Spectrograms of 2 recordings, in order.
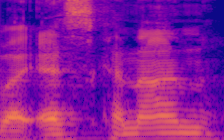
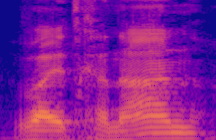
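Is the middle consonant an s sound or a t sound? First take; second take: s sound; t sound. First: It is said with an s sound, Yiddish style. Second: It is said with a t sound, not Yiddish.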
